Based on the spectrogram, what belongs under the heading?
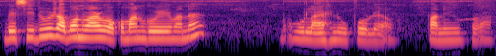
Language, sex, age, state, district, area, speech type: Assamese, female, 45-60, Assam, Jorhat, urban, spontaneous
